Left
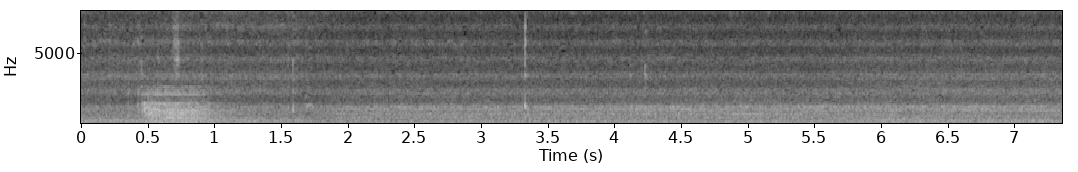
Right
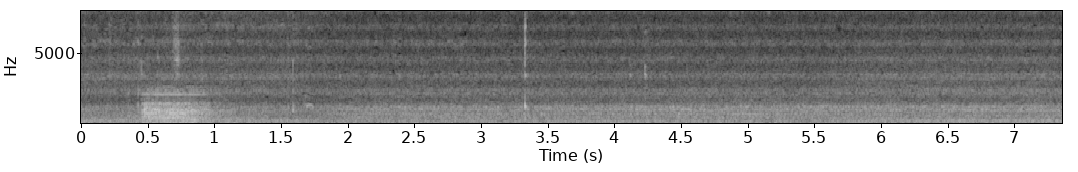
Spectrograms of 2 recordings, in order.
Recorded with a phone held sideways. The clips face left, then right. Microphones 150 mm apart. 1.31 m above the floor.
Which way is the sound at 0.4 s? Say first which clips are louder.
Right 2 dB; 35° right (ahead or behind).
